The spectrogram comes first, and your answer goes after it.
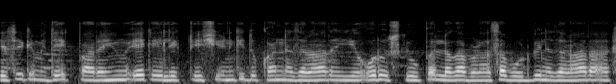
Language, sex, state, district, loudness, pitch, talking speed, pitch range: Hindi, female, Bihar, Katihar, -16 LUFS, 200 Hz, 300 wpm, 195-210 Hz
